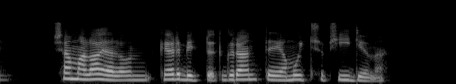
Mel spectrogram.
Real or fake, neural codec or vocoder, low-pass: fake; codec, 16 kHz, about 1 kbps, DyCAST, with the encoder's durations; 7.2 kHz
